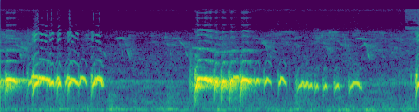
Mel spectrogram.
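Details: Several zebra doves, Bangkok local and cemani katuranggan silver crosses, giving anggungan song as a daily prompt for other doves. Fast, bubbling coo runs in two long bursts, with a steady hum between them.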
